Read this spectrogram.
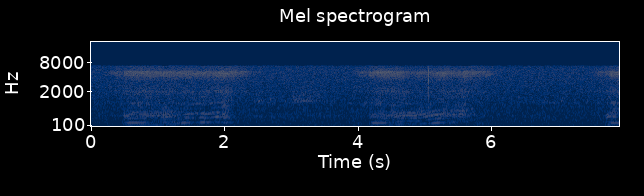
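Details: Person snoring while asleep after a New Year's Eve party: slow, rhythmic voiced rumbling on each breath, about 17 breaths a minute, in a quiet room; snoring.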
